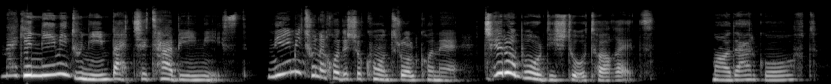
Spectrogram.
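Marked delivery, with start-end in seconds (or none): 0.0-6.5 louder, contemptuous scolding; scornful woman. A narrator's reading. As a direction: sneer at the sick child. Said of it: "فتان خانم با نفرت دهانش را جمع کرد". (لحن زنی پر از نفرت)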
